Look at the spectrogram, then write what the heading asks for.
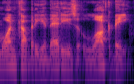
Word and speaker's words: Lochby: company and that is luck be uh spelled like lock b right on there but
